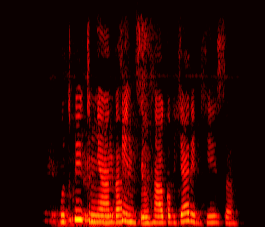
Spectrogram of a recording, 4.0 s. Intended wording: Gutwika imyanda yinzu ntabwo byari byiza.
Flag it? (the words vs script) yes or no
no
